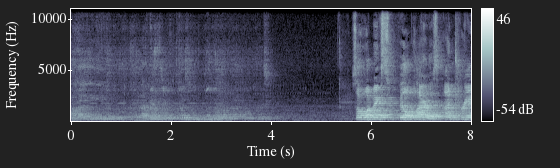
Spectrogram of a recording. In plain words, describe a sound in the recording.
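An older man speaks calmly and then with animation through a microphone in an echoing hall.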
